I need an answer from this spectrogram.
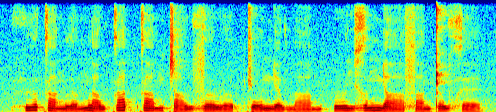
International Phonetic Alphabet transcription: h ɨ˧˥ ə̯ k a˨˩ ŋ l ə˨˩˦ ŋ l a˨˩ w k a˦˥ t̚ k a˧ m c a˨˩˦ w v əː˧ ɹ əː˨˩ p̚ c o˨˩˦ ɲ ɛ˨˩ w n a˧ m | ɹ i˨˩˦ ɣ ə˧˥ ŋ ɲ aː˨˩ f a˨˩ ŋ ʈ ə˧ w x ɛ˨˩

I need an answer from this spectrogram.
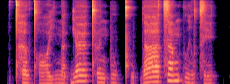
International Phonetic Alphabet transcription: t̪ʰ ɐ˧ w t̪ʰ ɔː˨˧ j n̪ ɐ˨˥ k̚ j œː˥ t̪ʰ ɵ˧ n p uː˧ p̚ kʷʰ ɐ˨ p̚ l aː˥ t͡s ɐ˥ m kʷ iː˨˥ w t͡s ɪ˨˥ k̚

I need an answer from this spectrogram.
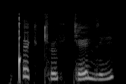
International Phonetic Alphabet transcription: ǃ ɛ˦˨ t͡ʃ cʰ ø˩˧˩ ç c e˩˧˩ n z i˩˥

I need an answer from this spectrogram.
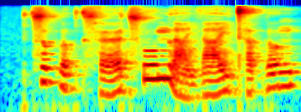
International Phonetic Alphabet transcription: t͡s ʊ˥ k̚ l ʊ˧ k̚ t͡sʰ œː˨˥ t͡sʰ uː˥ m l aː˨˩ j l aː˨˥ j t̪ʰ ɐ˧ p̚ l ʊ˥ ŋ

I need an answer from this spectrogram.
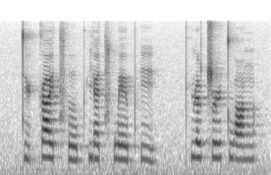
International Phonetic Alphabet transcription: t̪ y̰˨˩ k a˥˩ ɪ̯ t͡sʰ ɹ̩˧˥ pʰ j ɛ˥ t͡sʰ w e˥˧ ɪ̯ pʰ i˥˩ | pʰ ɥ ɛ˥˩ ʈ͡ʂ ɻ̩˥ t̪ w ɑ˥ ŋ

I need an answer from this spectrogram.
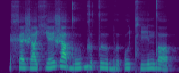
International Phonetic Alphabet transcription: x ɛ ʒ a ç e ʒ a d u ɡ ɯ t ɯ b ɯ ʔ u cʰ i n d ʌ

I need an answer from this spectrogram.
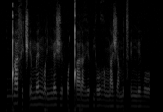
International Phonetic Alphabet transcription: ŋ͡ǃ a s ɪ t͡ʃʼ e m ɛ ŋ ɔ ɾ i ŋ ɛ ʒ e f ɔ ǃ a ɾ a ɣ e f j o ɣ ɔ ŋ a ʒ a m ɪ t͡sʼ e ŋ e v o

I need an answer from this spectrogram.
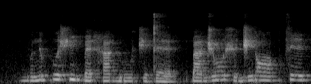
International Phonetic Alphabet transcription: b ʊ˨ n ɪ˦ kʷ ɛ˦ ʃ ĩ˦˨ k͡p ɛ˨ h a˨ ɡ͡b uː˨ t͡ʃ ɪ˨ t ɛ˨ | k͡p a˨ d͡ʒ oː˦ ʃ ʊ˨ d͡ʒ i˦ ɾ ɔ˦ | t͡s ɪ˦

